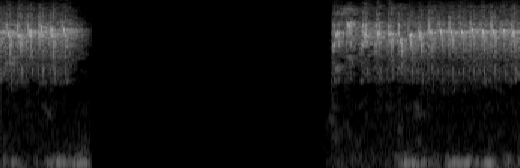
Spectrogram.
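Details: Sunbird in energetic song, used for masteran training and lure recordings: high, dense buzzy trilling that breaks off, leaves a silence of about a second and a half, then returns as a long steady shimmering trill, with faint low thumps underneath.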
